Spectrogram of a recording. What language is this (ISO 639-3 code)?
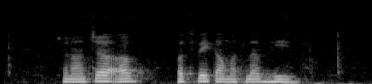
urd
